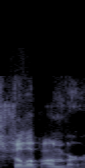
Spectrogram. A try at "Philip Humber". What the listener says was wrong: It's Philip Humber, not Umber.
